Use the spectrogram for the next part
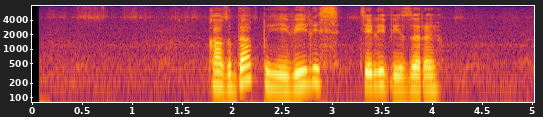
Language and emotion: Russian, neutral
